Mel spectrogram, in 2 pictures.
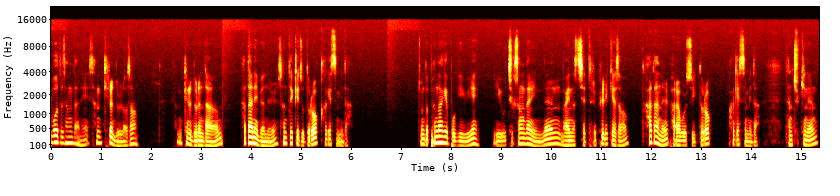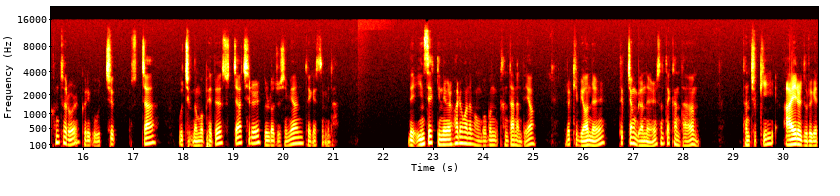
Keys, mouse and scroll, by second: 2.3 3, 3.4 click, 5.4-6.7 middle drag, 10.5 click, 13.8 middle click, 18.8 ctrl+KP_7, 21.8 ctrl+z, 23.6 click, 24.5 click, 27.7 i.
